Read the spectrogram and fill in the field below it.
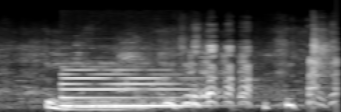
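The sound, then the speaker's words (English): A deep, resonant bong chime like the Taco Bell sound effect rings out once, loud, sustaining for about a second before voices start talking and laughing over its fading tail. “Taco Bell. Perfect.”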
